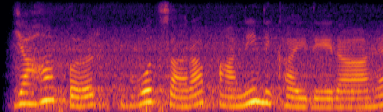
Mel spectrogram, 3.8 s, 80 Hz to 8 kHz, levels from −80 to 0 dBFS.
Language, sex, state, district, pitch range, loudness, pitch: Hindi, female, Punjab, Pathankot, 190-260 Hz, -16 LUFS, 210 Hz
